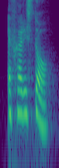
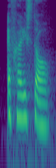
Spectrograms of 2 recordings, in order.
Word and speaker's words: Ευχαριστώ: It's the accent mark, and it indicates that this syllable is stressed. A stressed syllable is pronounced slightly longer and at a higher pitch than the rest of the syllables in a word.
